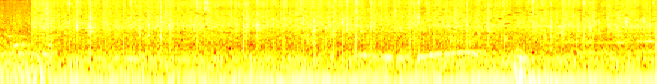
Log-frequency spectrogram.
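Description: Spice-coated red snapper pieces shallow-frying in hot oil, with a steady sizzle full of small crackles and pops that starts abruptly just after the opening.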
